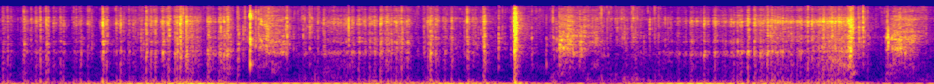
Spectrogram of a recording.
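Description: A blade carves along the edge of a solid, dry yellow soap bar, giving a continuous crisp scraping and tearing sound as dry flakes come off. The strokes overlap unevenly over a low, dull undertone, with one sharper click about halfway through.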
